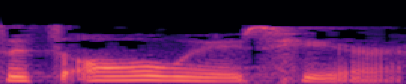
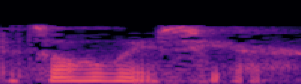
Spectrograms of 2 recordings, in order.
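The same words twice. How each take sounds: First: Said in the usual way. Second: Much softer, almost under the breath; quietly repeating it to herself; soft echo. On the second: Real, not acted. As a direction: let it fall away to a hush. Echoing the line softly.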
